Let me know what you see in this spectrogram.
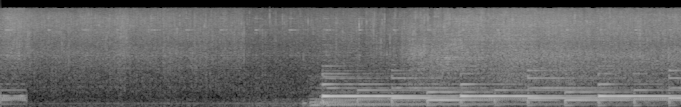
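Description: Red onions sizzling in hot oil in a wok, a steady frying hiss that continues as tomato puree is poured in near the end. Gentle plucked-guitar background music drops out just after the start and comes back about four seconds in.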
